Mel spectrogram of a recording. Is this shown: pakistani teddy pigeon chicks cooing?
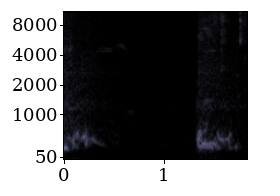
yes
